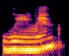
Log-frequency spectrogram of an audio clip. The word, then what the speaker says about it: women: Woman, women. Ojo en la pronunciación aquí, que a veces nos cuesta un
